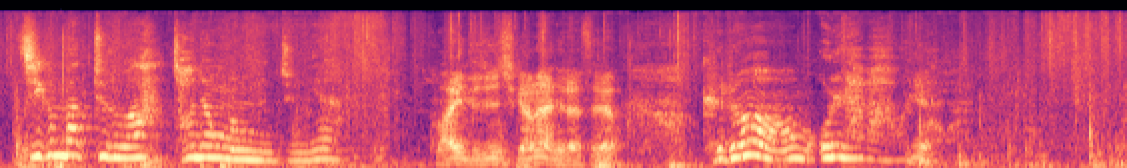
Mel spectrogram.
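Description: An elderly woman speaks with animation nearby.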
